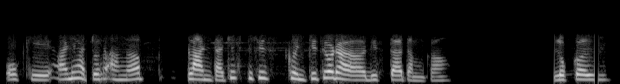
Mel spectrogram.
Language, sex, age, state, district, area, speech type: Goan Konkani, female, 30-45, Goa, Canacona, rural, conversation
